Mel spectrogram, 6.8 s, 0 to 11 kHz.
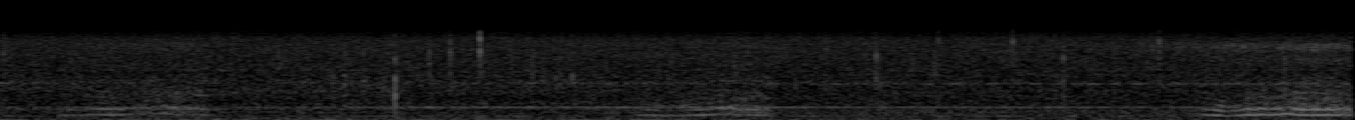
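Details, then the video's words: A male cat named Evil Kittie dozes in an "Emily the Strange" box in 2008; soft, low, rasping snore breaths sit under steady room hiss, with a few light ticks in between. "Evil Kittie Snores!"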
